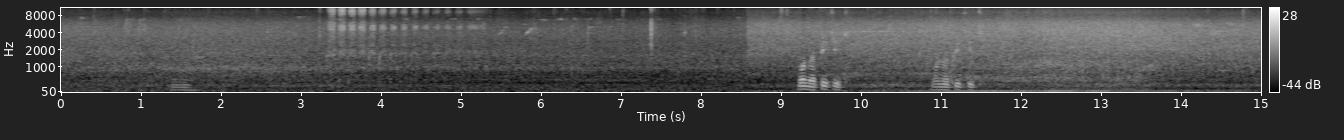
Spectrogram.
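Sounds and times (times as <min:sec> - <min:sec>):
rain hissing on pavement: 0:00.0 - 0:15.0
low vocal sound: 0:01.4 - 0:01.8.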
